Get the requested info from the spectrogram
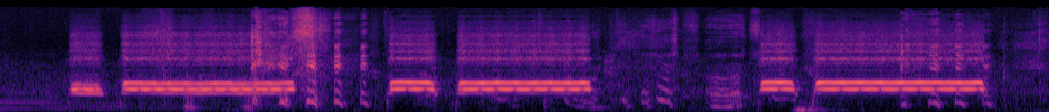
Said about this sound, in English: This is actually kind of cool. We actually picked this up at a tractor supply. It's called the wooden train whistle.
